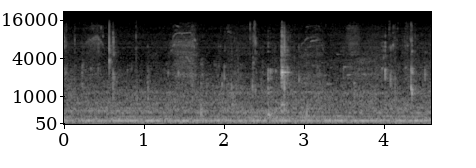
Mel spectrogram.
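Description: Faint chewing of a soft grilled tomato, with small mouth clicks and one slightly louder click a little past the middle, over a low steady hum.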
